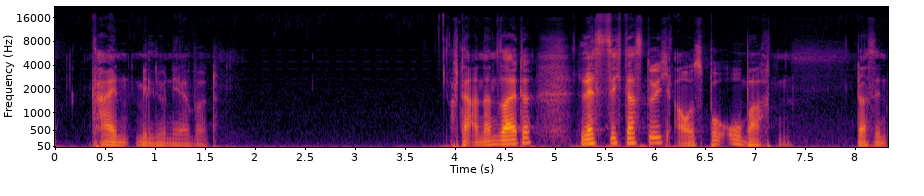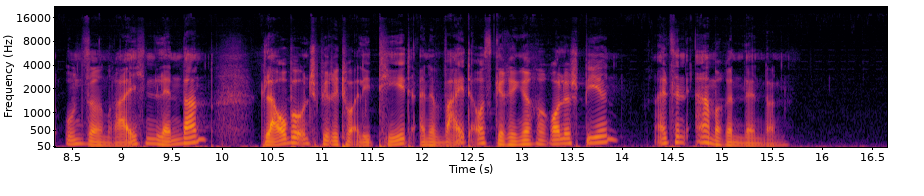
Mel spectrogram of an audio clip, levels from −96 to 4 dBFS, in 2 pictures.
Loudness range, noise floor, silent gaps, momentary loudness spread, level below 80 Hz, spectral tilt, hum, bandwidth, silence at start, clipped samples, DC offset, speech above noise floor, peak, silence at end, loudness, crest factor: 9 LU; -60 dBFS; none; 16 LU; -44 dBFS; -5.5 dB/octave; none; 18 kHz; 0 s; under 0.1%; under 0.1%; 32 dB; -6 dBFS; 1 s; -29 LUFS; 24 dB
